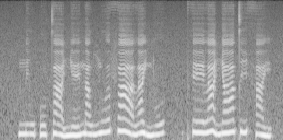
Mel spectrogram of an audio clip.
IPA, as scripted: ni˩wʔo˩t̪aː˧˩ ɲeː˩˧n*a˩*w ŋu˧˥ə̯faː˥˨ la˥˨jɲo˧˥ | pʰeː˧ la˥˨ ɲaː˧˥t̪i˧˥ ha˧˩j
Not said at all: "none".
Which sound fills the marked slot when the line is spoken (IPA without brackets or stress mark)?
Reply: a˧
